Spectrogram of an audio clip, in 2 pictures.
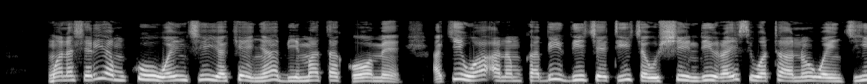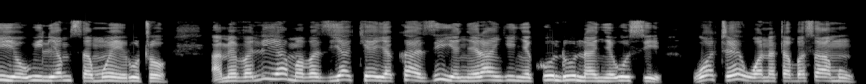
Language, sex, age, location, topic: Swahili, male, 25-35, Kisumu, government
